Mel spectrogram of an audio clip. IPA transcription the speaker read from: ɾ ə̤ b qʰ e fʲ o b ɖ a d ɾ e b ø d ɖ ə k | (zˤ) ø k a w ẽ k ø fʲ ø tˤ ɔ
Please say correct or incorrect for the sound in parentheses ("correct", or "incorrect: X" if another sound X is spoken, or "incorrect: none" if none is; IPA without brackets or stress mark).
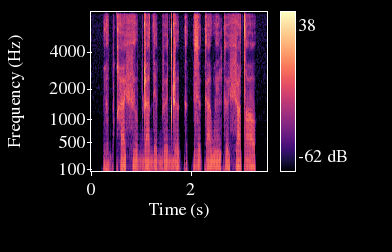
incorrect: z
